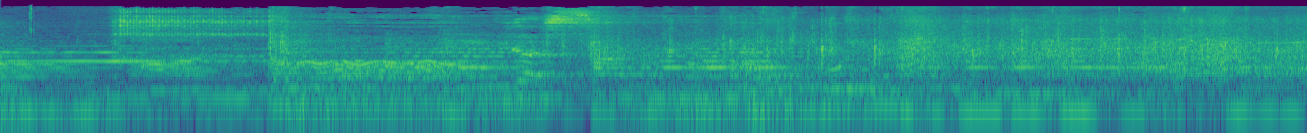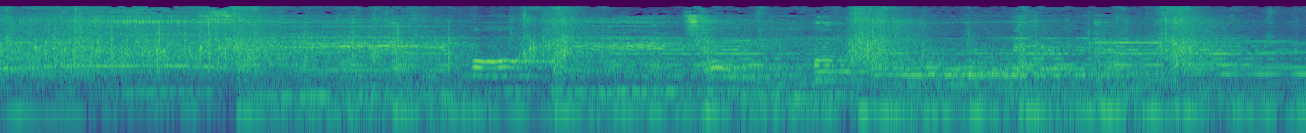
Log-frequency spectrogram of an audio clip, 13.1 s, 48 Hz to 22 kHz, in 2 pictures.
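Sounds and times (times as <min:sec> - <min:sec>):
bass line: 0:00.0 - 0:13.0
live band playing: 0:00.0 - 0:13.0.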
